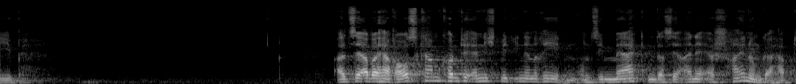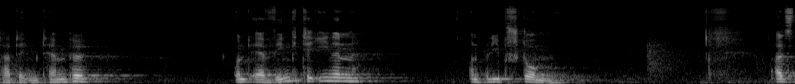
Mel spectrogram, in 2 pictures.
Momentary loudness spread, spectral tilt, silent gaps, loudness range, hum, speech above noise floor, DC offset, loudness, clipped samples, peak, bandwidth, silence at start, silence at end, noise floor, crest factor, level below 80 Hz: 20 LU; -6 dB/octave; none; 9 LU; none; 40 dB; under 0.1%; -29 LUFS; under 0.1%; -8 dBFS; 16 kHz; 0 s; 0 s; -68 dBFS; 22 dB; -58 dBFS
